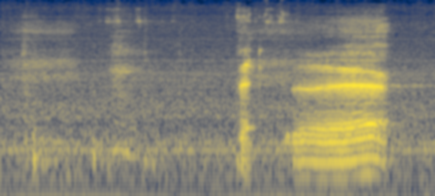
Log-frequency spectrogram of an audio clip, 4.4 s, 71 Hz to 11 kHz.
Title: Scooby-Doo (2002) Burping and Farting challenge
